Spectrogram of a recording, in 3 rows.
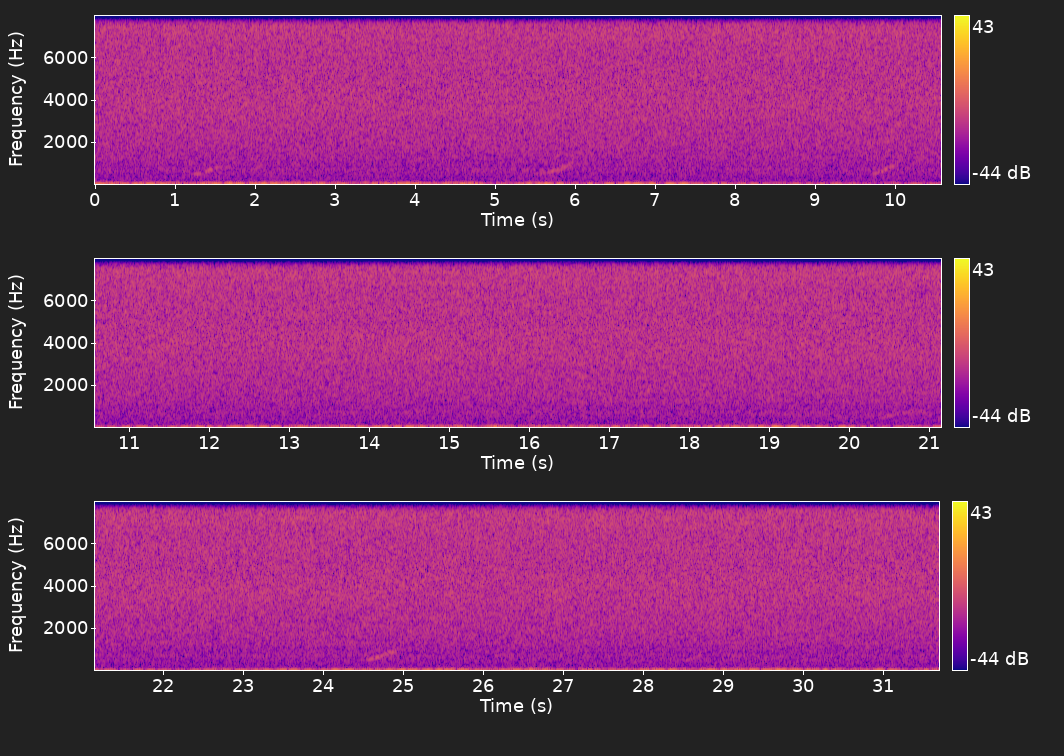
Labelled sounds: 1.5	1.7	humpback whale, 0.80 to 0.90 kHz

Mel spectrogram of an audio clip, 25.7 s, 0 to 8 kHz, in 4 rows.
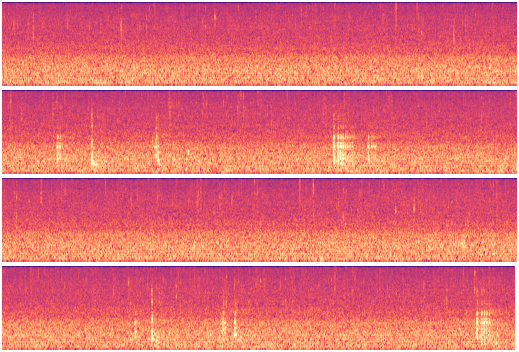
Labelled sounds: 10.6	10.9	croaking sound likely from a nearby submerged object, 1.3 to 1.6 kHz

